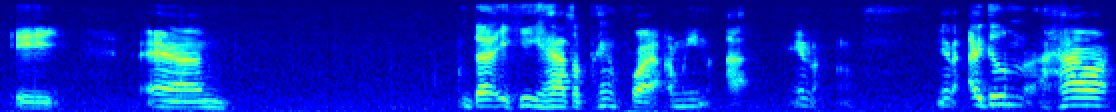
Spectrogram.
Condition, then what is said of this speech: Cerebral palsy. That's because I have a mild form of cerebral palsy, and I'm going to be joking about my speech impairment throughout the show.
